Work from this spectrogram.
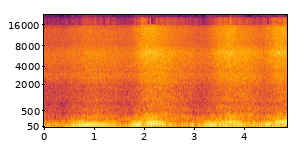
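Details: BMW E38 740iL V8, second run after sitting out 4 years, vacuum leak fixed: deep rumble rising and falling in smooth revving blips about every 1.5 seconds, no hiss or stumble; normal running.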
